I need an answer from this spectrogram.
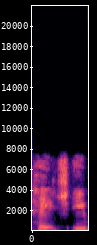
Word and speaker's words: he: And the answer is going to be spelled H-E with the H is silent.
